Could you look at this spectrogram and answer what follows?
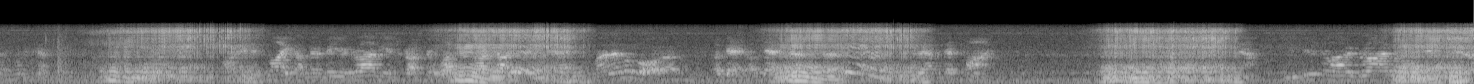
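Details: Loud, harsh, vibrating snores roughly every three seconds with rattling breaths between, from a man passed out after a night of heavy drinking; ordinary heavy snoring.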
